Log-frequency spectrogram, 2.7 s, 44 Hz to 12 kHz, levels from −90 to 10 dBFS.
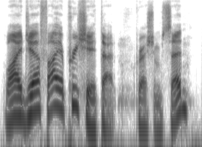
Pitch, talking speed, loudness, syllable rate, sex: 135 Hz, 155 wpm, -17 LUFS, 5.1 syllables/s, male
